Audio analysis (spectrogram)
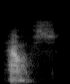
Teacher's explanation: we have the sound ha, and then we have the diphthong ow, and finally we have the sound s. So when we combine all of these sounds together, we get to the final word of house.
